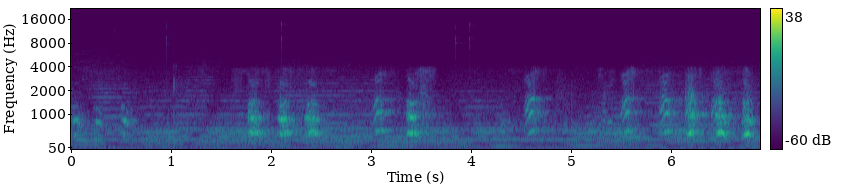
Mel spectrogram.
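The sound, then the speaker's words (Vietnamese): A dog barking far off at the end of a village lane on a cold, windless night, giving many short, faint yapping barks in irregular bursts over an otherwise quiet background. “Phía xa xa đầu ngõ xóm có tiếng con chó sủa nhấm nhách cắn ma của nhà ai vậy.”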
